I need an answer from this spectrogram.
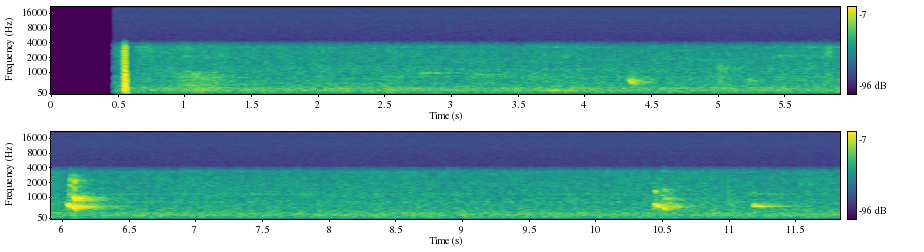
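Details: Dog asleep and dreaming, crying in his sleep indoors: soft, brief whimpers and squeaks scattered through a quiet room at intervals of several seconds, two louder yelps near the end, after a sharp click at the start.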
